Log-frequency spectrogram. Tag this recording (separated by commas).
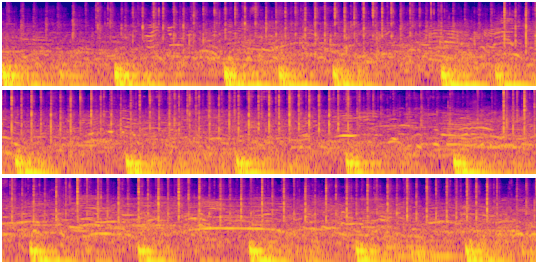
Human group actions, Crowd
